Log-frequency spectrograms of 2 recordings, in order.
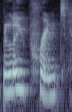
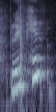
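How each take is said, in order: First: "Blueprint" with the r in print sounded, falling; "Blueprint" put right, every sound in place; corrected pronunciation. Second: "Blueprint" slipping to "Bluepin", higher and questioning; "Blueprint" fumbled as a questioning "Bluepin"; mispronounced slip. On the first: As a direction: say "Blueprint" firmly, with a full "print". Corrects the fumbled title. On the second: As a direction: say "Blueprint" without its r, like "Bluepin", unsure. Stumbles on title, then corrects it. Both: Real, not acted.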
